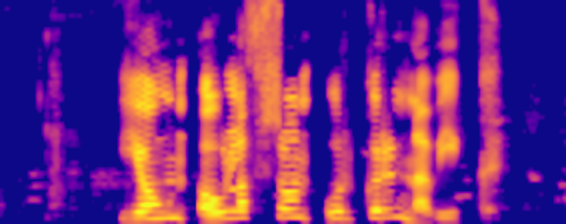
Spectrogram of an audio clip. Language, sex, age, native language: Icelandic, female, 30-39, Icelandic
